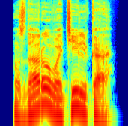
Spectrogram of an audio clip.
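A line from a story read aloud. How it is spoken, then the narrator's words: Calm. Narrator (Russian): спокойно сказал Фил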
